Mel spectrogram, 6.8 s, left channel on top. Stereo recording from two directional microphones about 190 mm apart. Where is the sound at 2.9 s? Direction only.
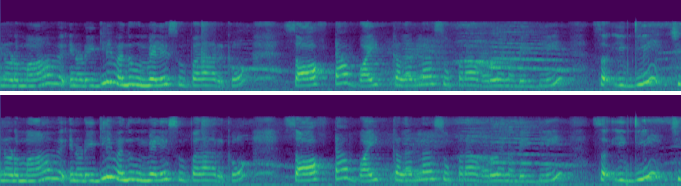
Centre (ahead or behind).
